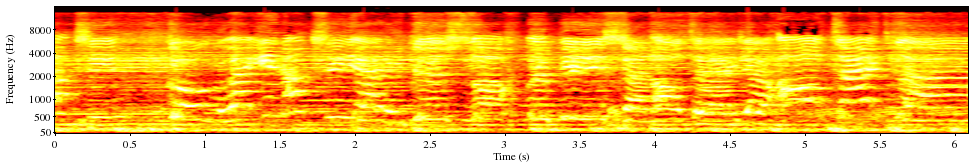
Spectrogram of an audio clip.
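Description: Upbeat children's cartoon song: sung vocals over a bouncy band backing. Just before the end the singing stops and a held chord carries on.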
